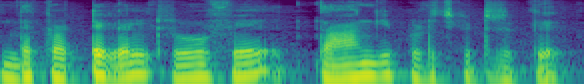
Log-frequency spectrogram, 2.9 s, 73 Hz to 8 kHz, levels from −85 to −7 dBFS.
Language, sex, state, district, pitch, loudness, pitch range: Tamil, male, Tamil Nadu, Nilgiris, 110 Hz, -20 LUFS, 105-120 Hz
